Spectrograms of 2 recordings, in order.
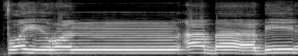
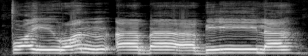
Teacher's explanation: یعنی رن، ناک میں بہت دیر آواز کو روک لیا، غنہ کر دیا، تو یہ غلط ہے، اس آواز سے بچنا ہے، اس کو صحیح اس طرح سے جلد پڑھنا ہے، طیرن ابابیلا۔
